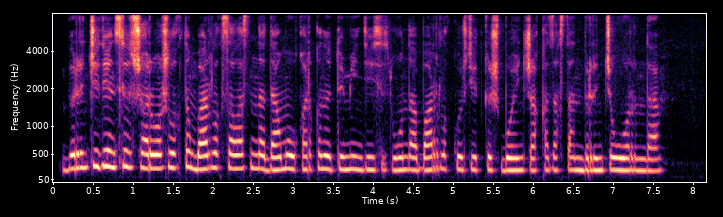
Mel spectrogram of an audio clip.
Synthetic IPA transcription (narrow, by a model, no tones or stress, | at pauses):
bɪɾɪnʃɪd̪e̞nsɪzʃɑɾuɑʃəlˠəqt̪əɴbɑɾlˠəqsɑlˠɑsənd̪ɑd̪ɑmuwqʰɑɾqənət̪ʰɵme̞nd̪e̞jsɪzwo̞nd̪ɑbɑɾlˠəq̚kʲʰɵɾse̞t̪kʲɪʃbo̞jənʃɑqʰɑzɑqst̪ɑnbɪɾɪnʃɪwo̞ɾənd̪ɑ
